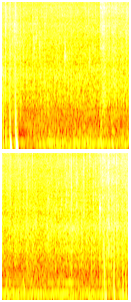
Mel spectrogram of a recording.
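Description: Hot olive oil sizzling in a non-stick pan as marinated stuffed mushrooms, capsicum and tomato pieces are laid in, the sizzle flaring as pieces land. Two sharp knocks just after the start and a few lighter taps near the end.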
